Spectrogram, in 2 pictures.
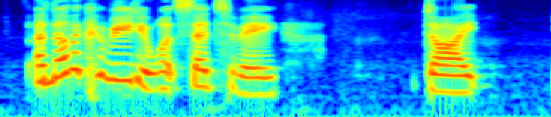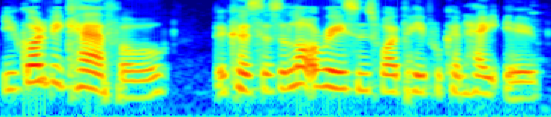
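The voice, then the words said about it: Non-regional, posh-sounding English accent. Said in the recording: “I don't have any particular regional accent as a consequence of moving around a lot when I was younger. So I can come across as posh”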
